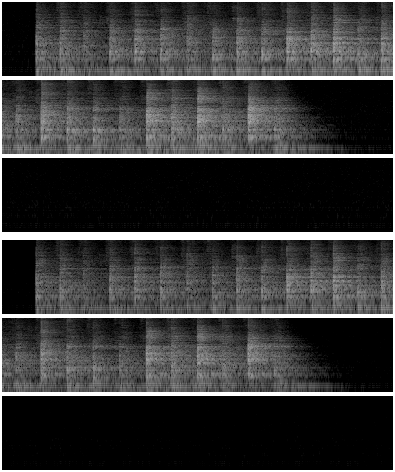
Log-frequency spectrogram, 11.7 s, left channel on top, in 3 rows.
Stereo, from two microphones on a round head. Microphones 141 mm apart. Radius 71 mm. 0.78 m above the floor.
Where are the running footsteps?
45° right (ahead or behind), 2 m; by 6.8 s 60° right (ahead or behind), 4 m.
